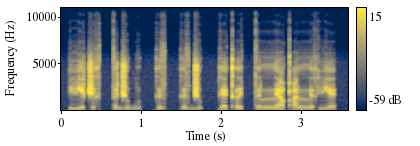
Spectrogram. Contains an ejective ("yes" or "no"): yes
